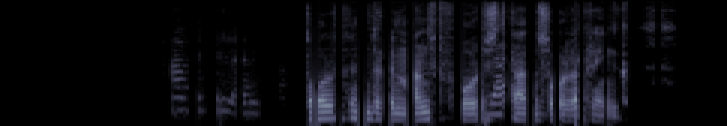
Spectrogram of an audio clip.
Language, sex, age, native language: Icelandic, male, 40-49, German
